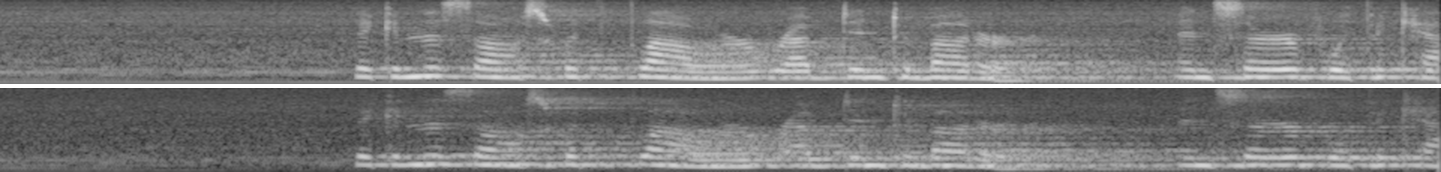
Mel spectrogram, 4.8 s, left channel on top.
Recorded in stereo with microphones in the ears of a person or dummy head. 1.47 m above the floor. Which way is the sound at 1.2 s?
45° left (ahead or behind).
